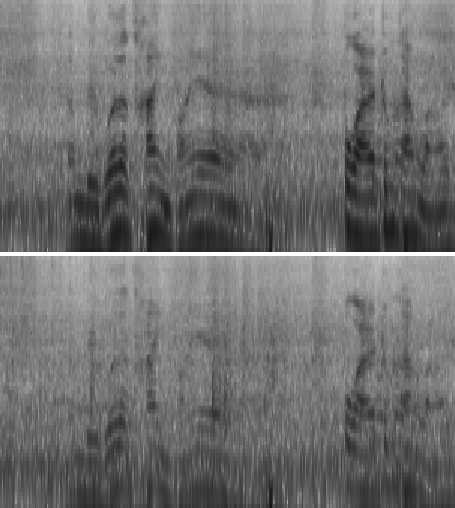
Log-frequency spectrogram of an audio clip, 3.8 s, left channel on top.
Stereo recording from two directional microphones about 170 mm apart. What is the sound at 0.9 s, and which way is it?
Speech, 90° left.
